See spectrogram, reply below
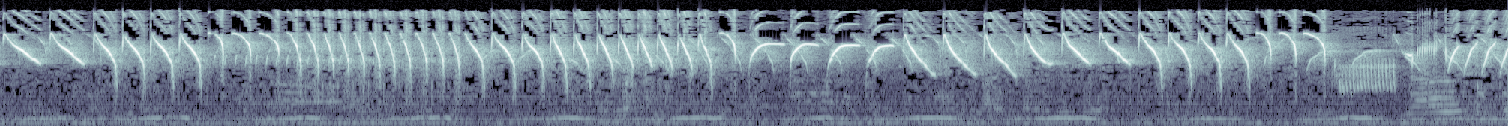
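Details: Canary song played to train young canaries to sing rolls: a long, fast train of high downslurred whistled notes repeated several times a second, briefly broken by a buzzy note near the end.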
